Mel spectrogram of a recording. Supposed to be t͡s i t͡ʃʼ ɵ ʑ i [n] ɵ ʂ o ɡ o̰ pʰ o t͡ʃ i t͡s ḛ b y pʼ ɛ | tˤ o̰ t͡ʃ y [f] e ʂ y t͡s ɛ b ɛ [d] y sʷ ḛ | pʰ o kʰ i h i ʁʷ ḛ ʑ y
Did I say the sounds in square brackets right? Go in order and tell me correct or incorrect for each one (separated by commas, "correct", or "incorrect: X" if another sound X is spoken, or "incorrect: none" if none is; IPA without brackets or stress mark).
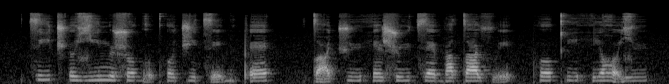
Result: correct, incorrect: h, incorrect: tˤ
